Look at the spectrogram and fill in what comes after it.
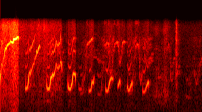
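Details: An excited male guinea pig wheeks so loudly it sounds like a whistle as its food bag is moved in the morning. A loud opening squeal is followed by a fast series of looping, rising-and-falling squeaks that fade out.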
